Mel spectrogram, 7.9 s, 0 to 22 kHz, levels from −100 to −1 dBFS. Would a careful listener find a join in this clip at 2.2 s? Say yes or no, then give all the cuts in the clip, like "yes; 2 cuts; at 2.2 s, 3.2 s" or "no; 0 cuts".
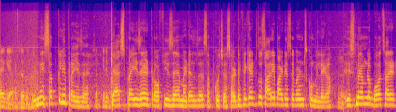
no; 1 cut; at 6.9 s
